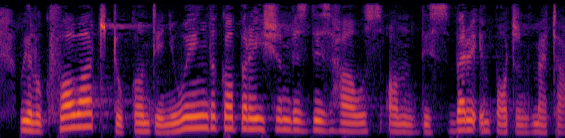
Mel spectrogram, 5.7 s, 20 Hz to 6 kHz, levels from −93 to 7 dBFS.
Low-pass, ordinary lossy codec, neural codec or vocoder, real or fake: 5.4 kHz; none; none; real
